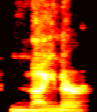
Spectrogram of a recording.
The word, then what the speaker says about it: niner: foi os números né o número 4ro e o número nove eles ganham ali uma pronúncia diferenciada para tentar evitar aqui uma possível ambiguidade né com o quatro que vai ser f o número nove que vai ser niner então gente isso aqui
